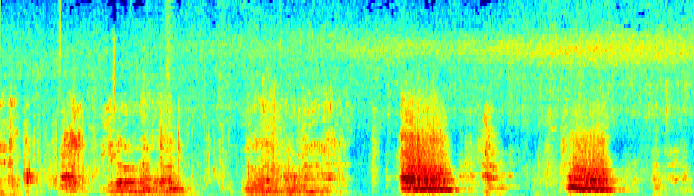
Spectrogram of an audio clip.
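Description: Tiger growling: a series of about five short, rough growls, roughly one every second and a half.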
